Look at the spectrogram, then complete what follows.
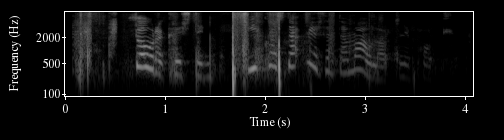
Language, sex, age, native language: Icelandic, female, 11, Icelandic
